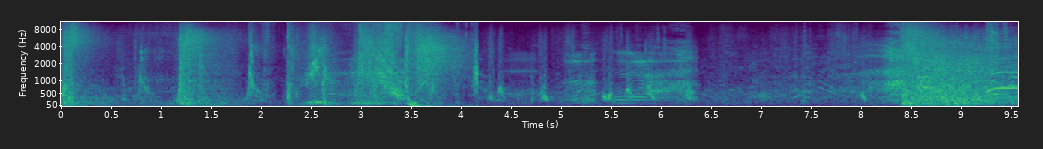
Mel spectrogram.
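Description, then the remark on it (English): Whip cracks recorded by Gary Summers in quiet outdoor locations, among trees and in an open field, for Indiana Jones's whip sound: a series of loud, sharp cracks snapping at irregular intervals, some followed by brief echoing tails and whooshing swishes, ending in a sustained burst of crackling noise. “Gary did a lot of cracking of the whip, and we did it in different environments, in the trees, out in the middle of the field, and we built up a library of whip cracks, which was the basis for Indy's sound.”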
